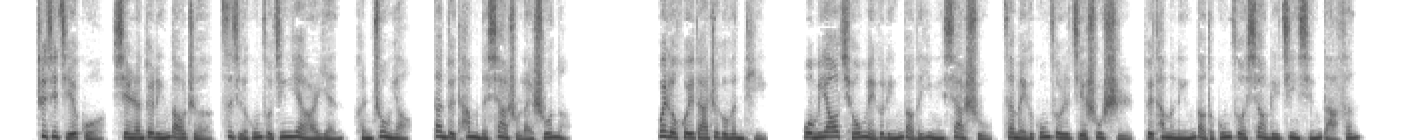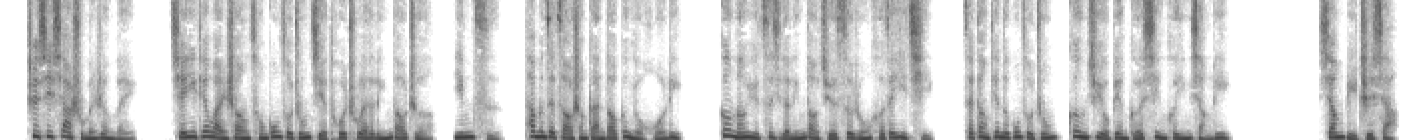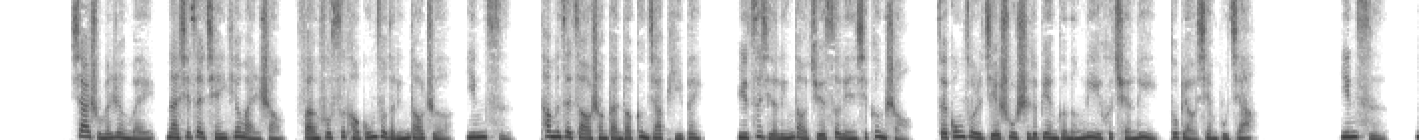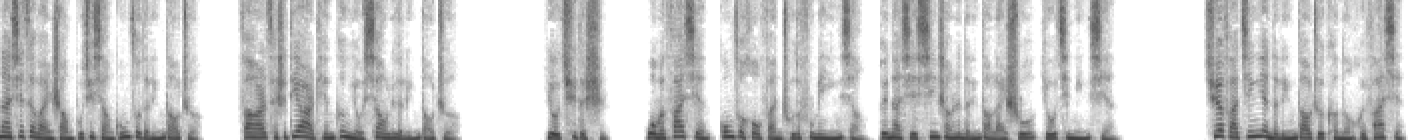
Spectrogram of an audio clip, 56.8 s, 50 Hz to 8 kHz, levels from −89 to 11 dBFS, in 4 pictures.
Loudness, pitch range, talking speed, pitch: -23 LUFS, 190-245 Hz, 310 characters per minute, 215 Hz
